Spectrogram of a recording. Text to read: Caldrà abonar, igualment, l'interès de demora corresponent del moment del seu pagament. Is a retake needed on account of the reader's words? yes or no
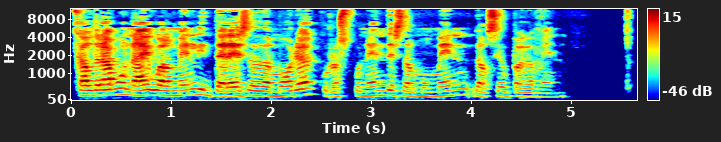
yes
